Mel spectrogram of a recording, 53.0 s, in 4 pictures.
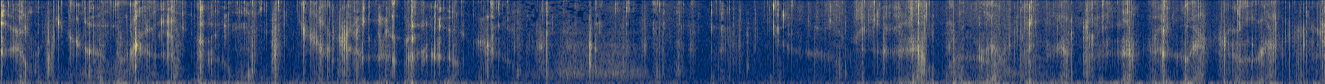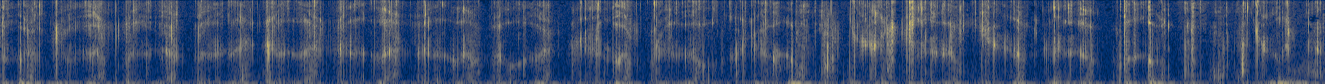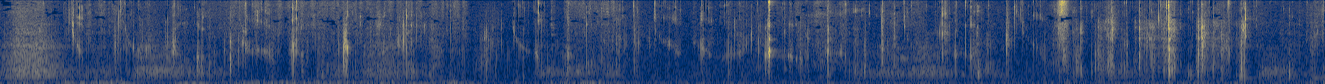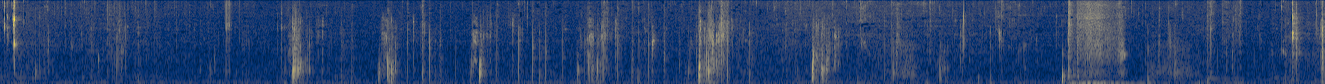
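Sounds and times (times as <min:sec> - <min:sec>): close-miked chewing: 0:00.0 - 0:53.0.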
